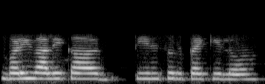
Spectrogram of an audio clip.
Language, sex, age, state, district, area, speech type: Hindi, female, 18-30, Uttar Pradesh, Azamgarh, urban, conversation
